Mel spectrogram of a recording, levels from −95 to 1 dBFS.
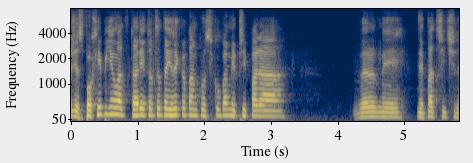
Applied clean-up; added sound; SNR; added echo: neural mask model DeepFilterNet 3.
